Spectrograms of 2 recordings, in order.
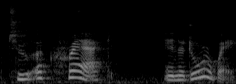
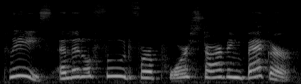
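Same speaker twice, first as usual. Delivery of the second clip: higher, louder begging at the door; pleading beggar; 8 semitones higher, 6 dB louder than usual. Acted. Beggar at a door begging for food, pleading. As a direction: cry out like a starving beggar. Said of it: "he cried".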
